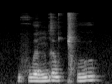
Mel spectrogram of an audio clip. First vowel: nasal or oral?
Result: oral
